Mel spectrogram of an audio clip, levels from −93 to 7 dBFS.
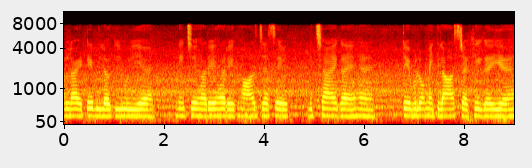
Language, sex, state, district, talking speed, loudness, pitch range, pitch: Hindi, female, Chhattisgarh, Raipur, 125 wpm, -13 LUFS, 160-170 Hz, 165 Hz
